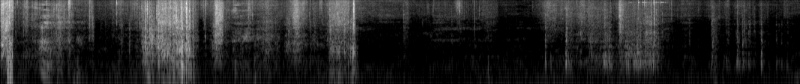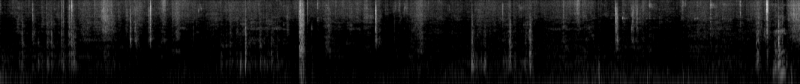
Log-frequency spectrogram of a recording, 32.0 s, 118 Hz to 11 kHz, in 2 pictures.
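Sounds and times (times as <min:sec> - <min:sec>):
scraping rustle: 0:02.4 - 0:07.2, 0:10.8 - 0:13.8, 0:14.5 - 0:32.0.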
